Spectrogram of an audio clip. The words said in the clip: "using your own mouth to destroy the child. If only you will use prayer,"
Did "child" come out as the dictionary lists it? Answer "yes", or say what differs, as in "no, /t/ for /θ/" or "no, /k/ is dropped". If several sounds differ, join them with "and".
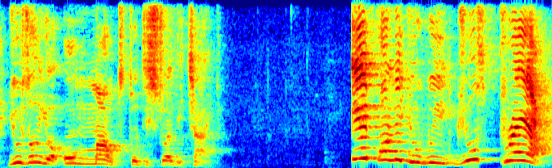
yes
